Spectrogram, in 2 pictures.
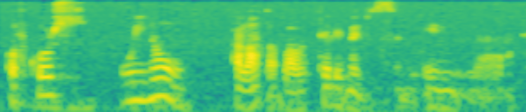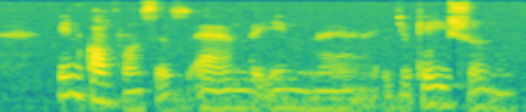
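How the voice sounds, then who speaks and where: A middle-aged woman with an Egyptian accent gives a formal webinar lecture as a professor, speaking in measured phrases with frequent pauses and fillers. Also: sits low. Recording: dull lo-fi webinar audio with faint hiss.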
